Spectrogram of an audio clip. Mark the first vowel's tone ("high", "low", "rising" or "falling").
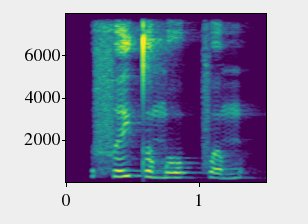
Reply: rising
